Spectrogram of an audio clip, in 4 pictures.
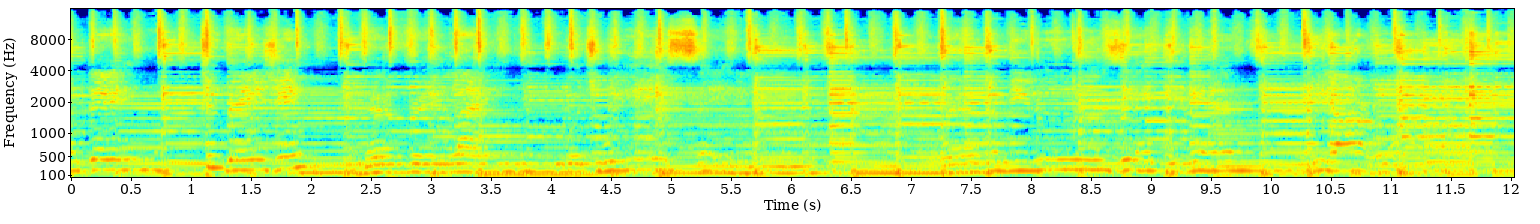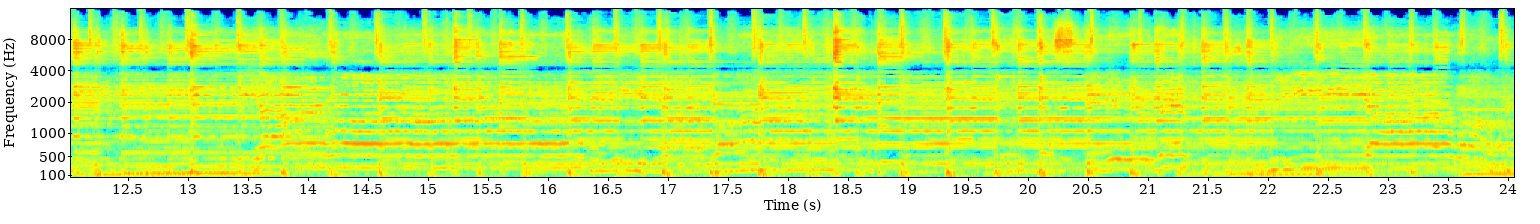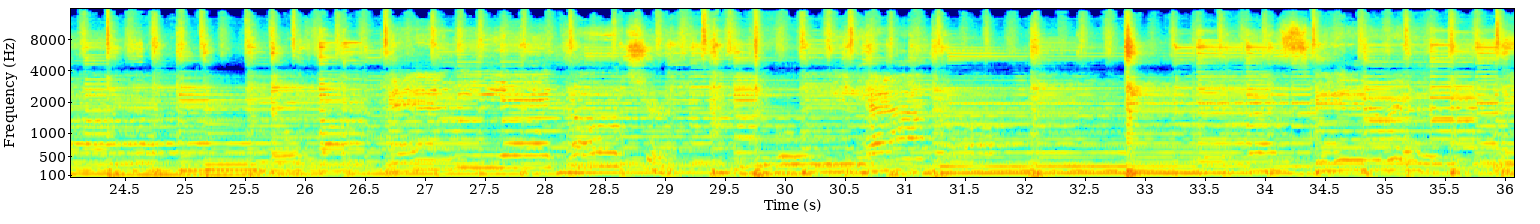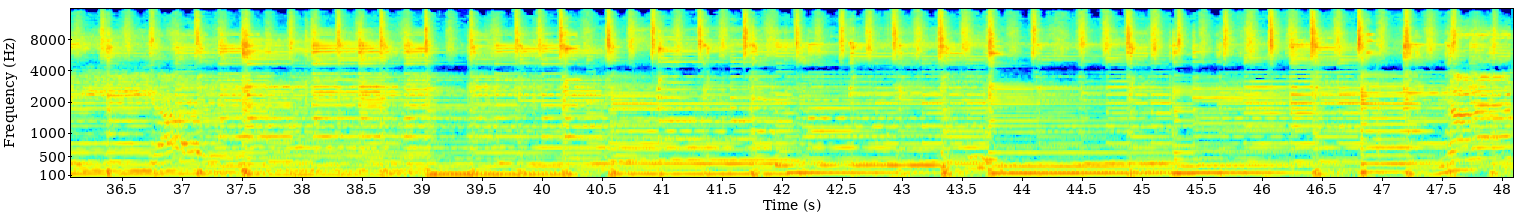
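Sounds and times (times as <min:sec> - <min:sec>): acoustic guitar strummed: 0:00.0 - 0:48.0
wordless sung melody: 0:00.0 - 0:48.0.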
